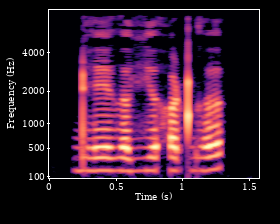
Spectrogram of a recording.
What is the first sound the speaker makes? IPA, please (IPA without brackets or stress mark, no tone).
ɖʱ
